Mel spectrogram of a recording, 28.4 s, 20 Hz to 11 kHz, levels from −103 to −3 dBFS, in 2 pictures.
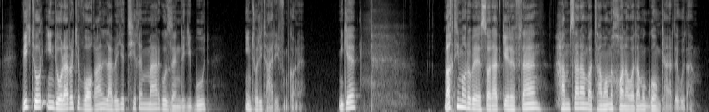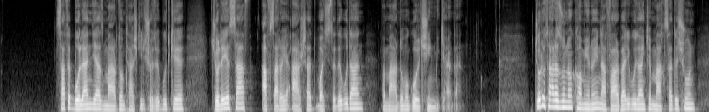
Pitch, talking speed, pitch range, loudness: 130 Hz, 120 wpm, 115-145 Hz, -18 LUFS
